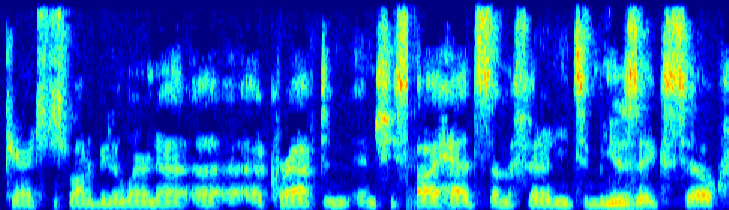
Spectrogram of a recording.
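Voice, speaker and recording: A man speaking as a podcast guest, explaining casually in a halting, hesitant way. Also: mid-range voice, level tone, darkish tone, dry recording, lo-fi sound. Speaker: podcast guest, audio drama producer and musician.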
